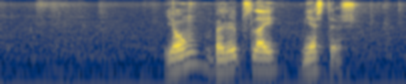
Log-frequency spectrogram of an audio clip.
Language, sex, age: Afrikaans, male, 19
